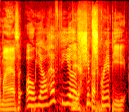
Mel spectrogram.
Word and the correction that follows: scampi: You've had shrimp scampi?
